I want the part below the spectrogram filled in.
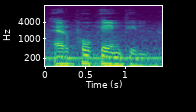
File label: hit on the head with the purpose to kill Er pHoke empHil, andamanese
